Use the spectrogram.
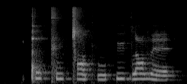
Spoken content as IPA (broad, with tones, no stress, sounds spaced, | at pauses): ǃ o˦ ǁ u˦˨ ǀ ɑ˦˨ ʈʰ u˨˦ h ʉ˦˨ ɡ l ɑ˦ v ɛ˨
